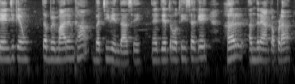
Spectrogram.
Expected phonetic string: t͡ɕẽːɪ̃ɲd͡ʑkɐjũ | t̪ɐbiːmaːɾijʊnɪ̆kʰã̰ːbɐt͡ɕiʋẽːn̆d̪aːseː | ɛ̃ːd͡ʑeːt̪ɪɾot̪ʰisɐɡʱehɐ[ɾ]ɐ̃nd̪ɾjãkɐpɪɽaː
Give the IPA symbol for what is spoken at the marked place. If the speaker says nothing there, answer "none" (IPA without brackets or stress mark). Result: ɾ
